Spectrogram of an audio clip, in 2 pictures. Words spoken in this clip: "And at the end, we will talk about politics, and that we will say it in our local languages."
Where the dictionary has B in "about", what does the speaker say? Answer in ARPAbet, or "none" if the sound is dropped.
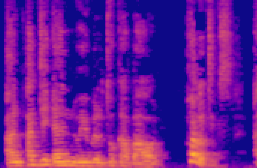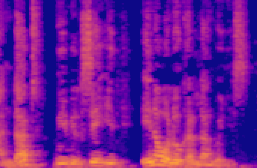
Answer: B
